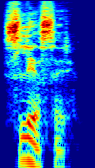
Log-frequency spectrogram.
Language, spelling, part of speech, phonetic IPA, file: Russian, слесарь, noun, [ˈs⁽ʲ⁾lʲesərʲ], Ru-слесарь.ogg
- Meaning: 1. locksmith 2. metalworker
